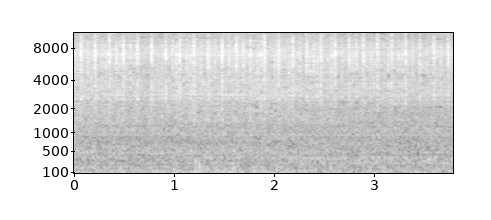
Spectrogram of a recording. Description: the noise of the engine was rattling sound appears on the front area of the engine common issue for 1gd engines.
